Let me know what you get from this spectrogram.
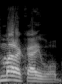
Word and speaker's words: Maracaibo: Well, it's Maracaibo. But I'm just kind of giving it the white American accent so you're, like... So, you understand.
